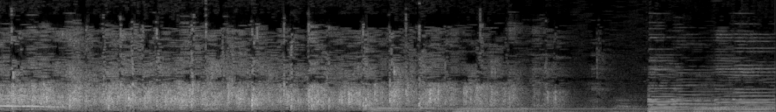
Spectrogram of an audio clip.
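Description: A live audience at a Manchester concert club claps for the sound engineer, steady dense applause that tapers off, then a sustained musical tone takes over near the end.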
